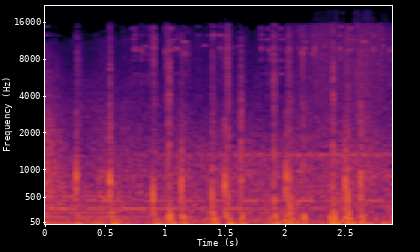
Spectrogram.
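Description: Roach the horse trotting in The Witcher 3, hooves clopping in a steady, fairly quick rhythm of close, distinct beats over a low ambient bed.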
